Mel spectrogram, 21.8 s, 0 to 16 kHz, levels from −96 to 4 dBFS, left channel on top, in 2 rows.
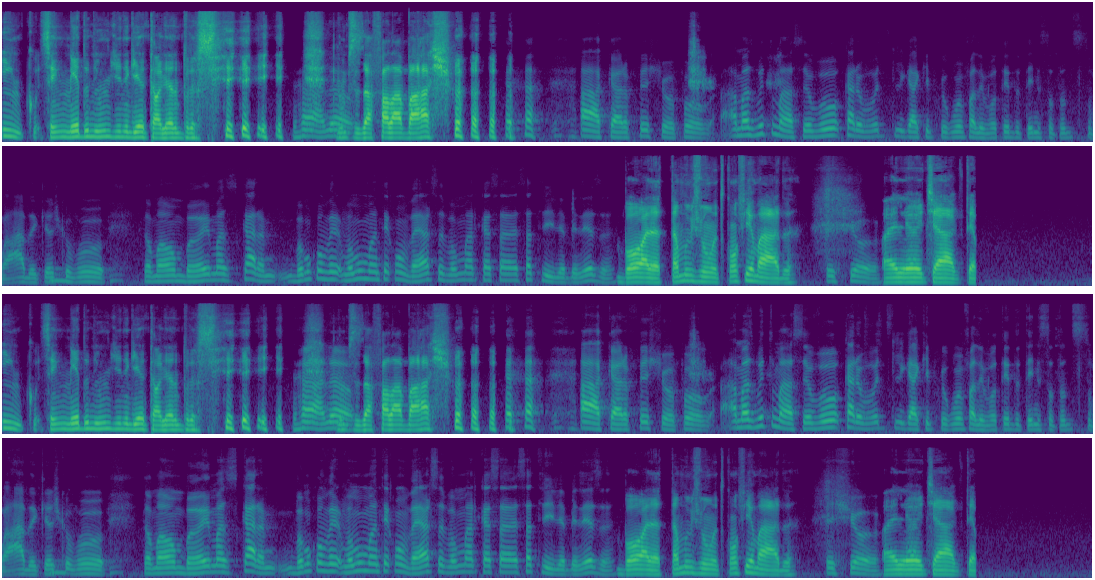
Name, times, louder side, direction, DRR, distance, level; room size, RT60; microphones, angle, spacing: voice 1, 0.0-2.7 3.0-4.8 6.9-7.0 11.4-11.5 17.1-18.8 19.1-19.2 19.7-20.7, left 4 dB, 50° left, 1.4 m, -27 dB
voice 2, 2.9-3.6 5.0-17.1 19.2-20.1, right 3 dB, 90° right, 4.2 m, -40 dB
head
